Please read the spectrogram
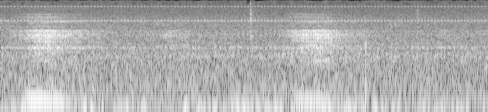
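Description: A cyclist breathing hard while pedalling up a steep climb: two heavy breaths about a second and a half apart, over a steady low rumble.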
